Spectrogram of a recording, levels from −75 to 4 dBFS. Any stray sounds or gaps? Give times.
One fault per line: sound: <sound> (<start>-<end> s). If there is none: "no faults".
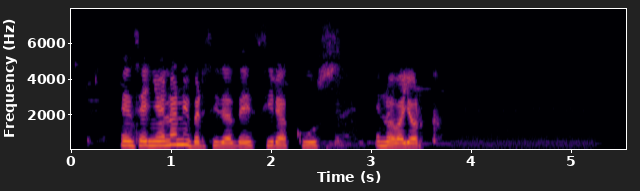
no faults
